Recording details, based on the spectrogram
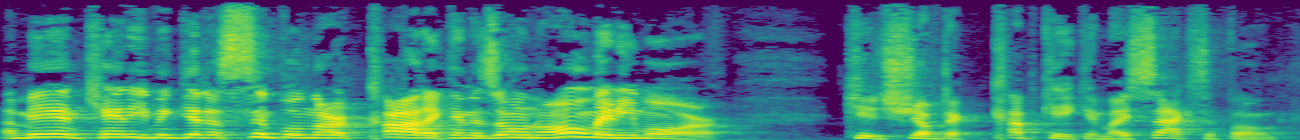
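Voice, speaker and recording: A man's voice: sits high, moderate pace, sharp tone. A man playing an aggrieved, washed-up older jazz musician in a comic radio play, grumbling theatrically and swelling into indignation. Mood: indignant. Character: aggrieved, ranting, washed-up older jazzman, husband and father.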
